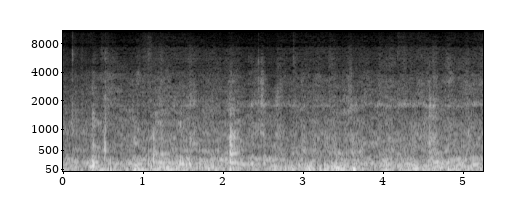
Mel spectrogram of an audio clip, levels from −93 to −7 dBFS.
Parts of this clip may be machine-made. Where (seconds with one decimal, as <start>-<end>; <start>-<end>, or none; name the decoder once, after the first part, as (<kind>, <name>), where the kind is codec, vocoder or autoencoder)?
0.0-5.3 (codec, SNAC)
